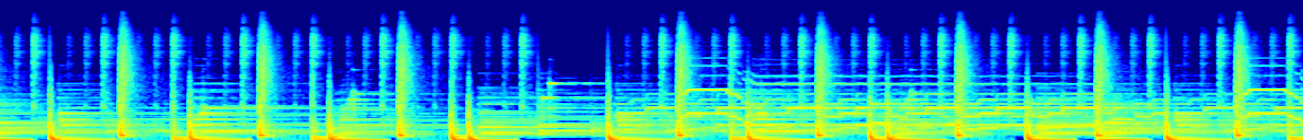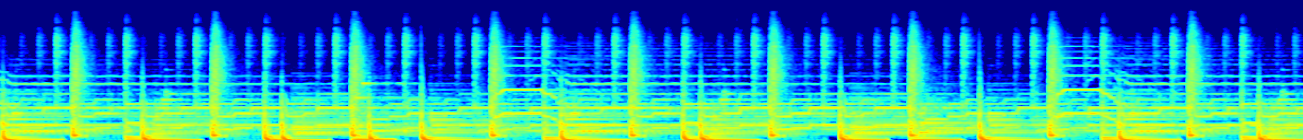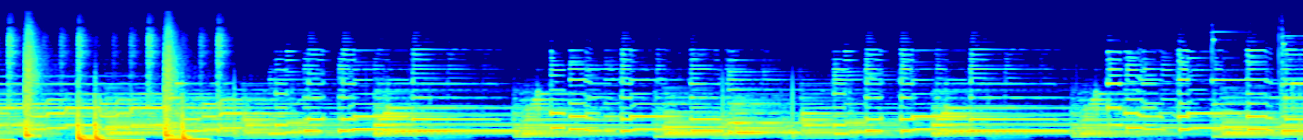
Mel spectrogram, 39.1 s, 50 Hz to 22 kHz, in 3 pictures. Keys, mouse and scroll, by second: 0.0 click, 1.7 click, 2.5-4.5 drag, 4.5-5.0 scroll down 2, 5.0-6.1 shift+middle drag, 6.1-6.6 scroll up 2, 6.9 click, 8.7-10.8 drag, 12.9-18.5 drag, 19.5 click, 19.9-23.0 drag, 25.1 click, 26.3-29.3 drag, 29.3-30.6 scroll down 2, 30.6-31.1 shift+middle drag, 31.1 click, 31.9-32.7 scroll up 1, 32.7 click, 33.4 click, 34.2 click, 35.5-37.9 drag, 38.7-39.0 drag.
